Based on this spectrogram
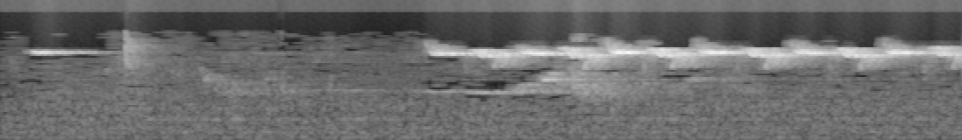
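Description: Call of a tit species, likely a coal tit: one brief thin whistle, then from about two seconds on a run of high, thin repeated chirping notes that is louder and steady to the end.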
